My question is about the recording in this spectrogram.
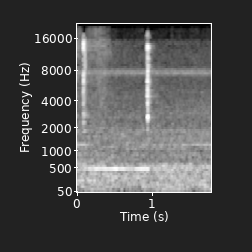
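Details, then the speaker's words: Vintage late-1970s or early-1980s Coke vending machine: steady fan hum with a couple of sharp clicks as the compressor tries to kick on but fails; lights dim and the fan slows each time; owner unsure if it is stuck, bad or low on Freon. "yeah you can hear the compressor trying to kick on I don't know if it's stuck or if it's bad or if it's low on Freon not 100 sure but every time it goes on the lights dim and the fan slows down a little bit"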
